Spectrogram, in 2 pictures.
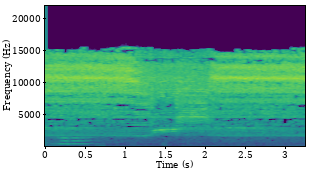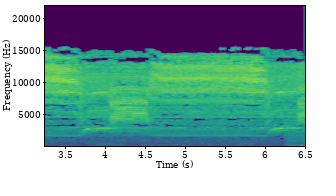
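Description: Insects buzzing in a high, steady drone that pulses in stretches of a second or two, with a few short chirps in between.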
